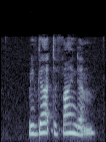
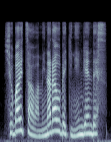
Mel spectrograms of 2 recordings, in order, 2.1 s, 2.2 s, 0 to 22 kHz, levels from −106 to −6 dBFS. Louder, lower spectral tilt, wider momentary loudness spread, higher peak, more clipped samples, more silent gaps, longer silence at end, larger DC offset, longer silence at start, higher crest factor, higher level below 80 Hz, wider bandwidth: second, -32 LUFS vs -21 LUFS; about the same, -3.5 dB/octave vs -4.5 dB/octave; about the same, 9 LU vs 7 LU; second, -16 dBFS vs -2 dBFS; neither; neither; about the same, 0.25 s vs 0.15 s; neither; first, 0.6 s vs 0.1 s; about the same, 16 dB vs 20 dB; second, -76 dBFS vs -62 dBFS; second, 8 kHz vs 12 kHz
